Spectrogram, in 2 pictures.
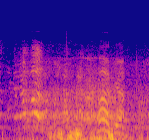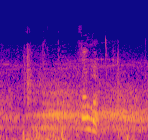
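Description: Men shout close by.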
